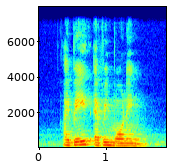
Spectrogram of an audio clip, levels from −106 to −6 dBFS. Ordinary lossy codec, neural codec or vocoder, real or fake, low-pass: none; none; real; 7.2 kHz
